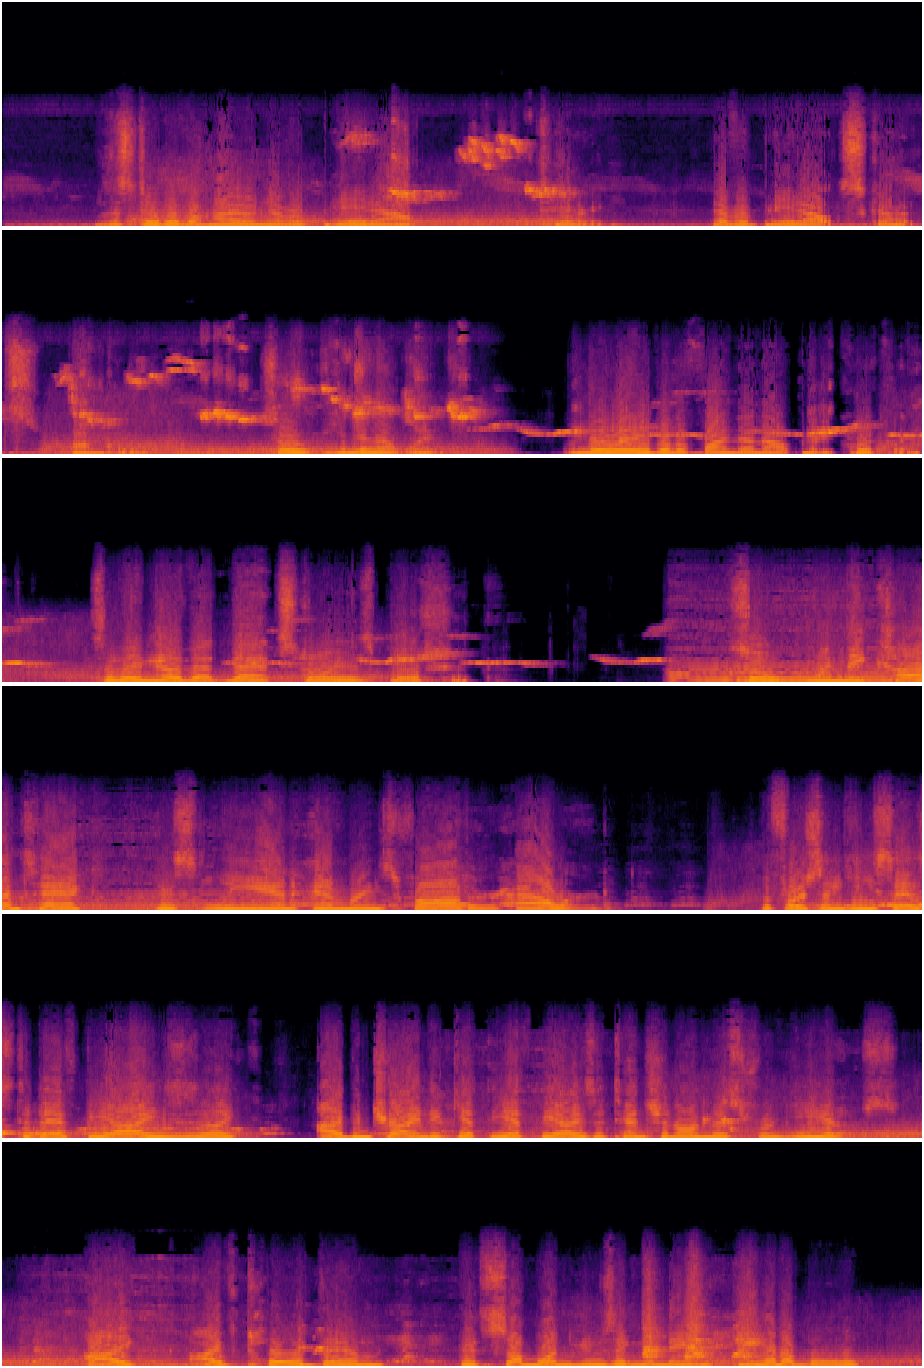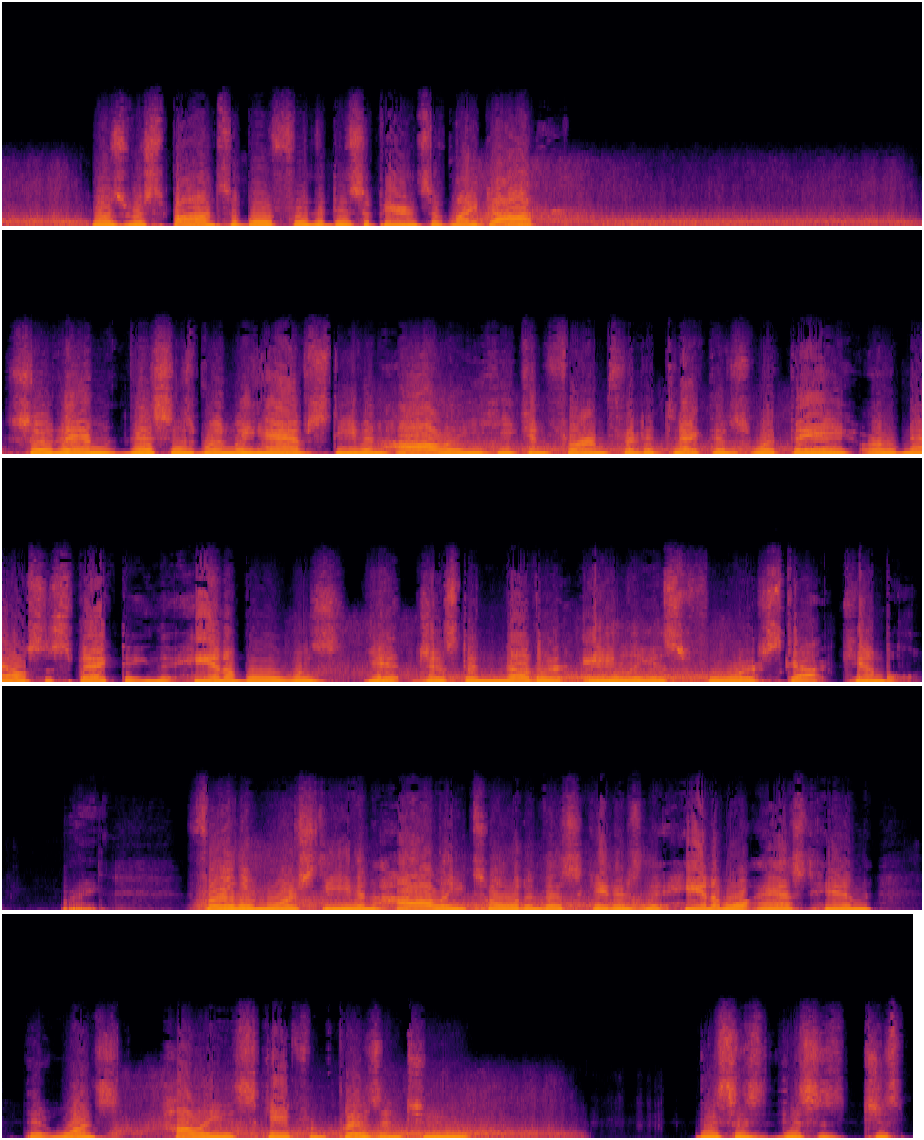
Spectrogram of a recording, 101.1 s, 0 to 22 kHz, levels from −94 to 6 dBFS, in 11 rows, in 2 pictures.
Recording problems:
distortion; heavy; 17% of the sound clipped
wrong speed, natural pitch; too slow; 0.5 times normal speed
garbled, watery; slightly
animal sounds; loud; until 54 s; 6 dB below the speech
wind noise on the microphone; occasional gusts; 15 dB below the speech

